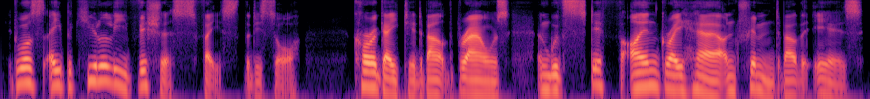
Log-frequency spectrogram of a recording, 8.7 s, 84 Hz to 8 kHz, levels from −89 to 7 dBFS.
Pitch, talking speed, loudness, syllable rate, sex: 110 Hz, 160 wpm, -21 LUFS, 4.7 syllables/s, male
